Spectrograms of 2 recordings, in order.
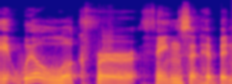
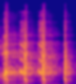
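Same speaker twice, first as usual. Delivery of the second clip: short high-pitched burst of laughter; helpless high laugh; high laughing fit. Real, not acted. Cracks up at the punchline.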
